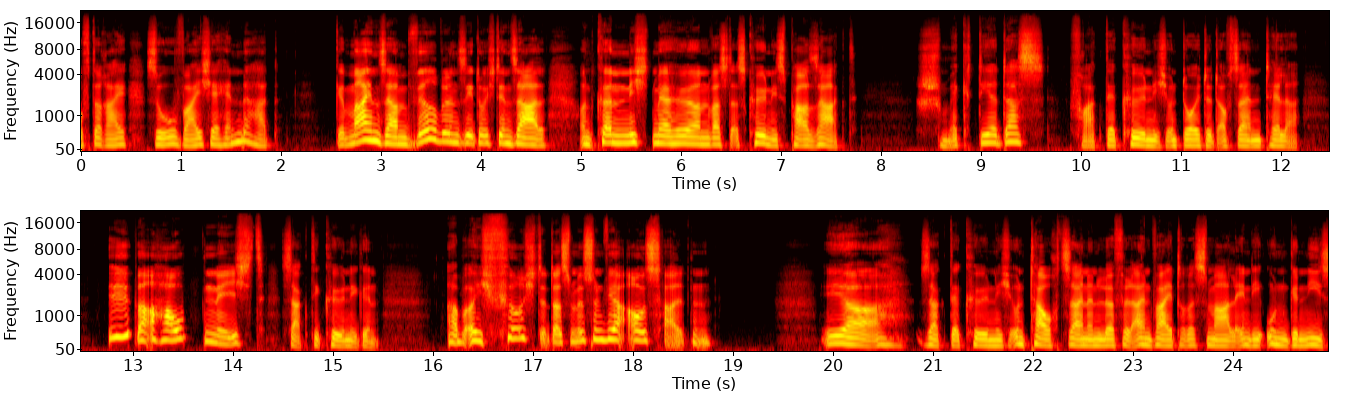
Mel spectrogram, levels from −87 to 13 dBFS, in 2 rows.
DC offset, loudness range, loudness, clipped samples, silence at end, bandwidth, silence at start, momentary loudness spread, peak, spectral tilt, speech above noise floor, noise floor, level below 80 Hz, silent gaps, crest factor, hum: under 0.1%; 5 LU; -22 LUFS; under 0.1%; 0 s; 19.5 kHz; 0 s; 13 LU; -2 dBFS; -4.5 dB/octave; 45 dB; -67 dBFS; -62 dBFS; none; 20 dB; none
